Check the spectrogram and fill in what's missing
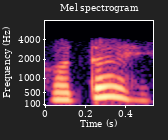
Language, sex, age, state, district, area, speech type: Hindi, female, 45-60, Uttar Pradesh, Jaunpur, rural, conversation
